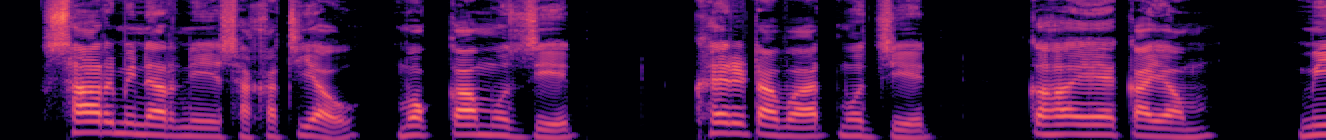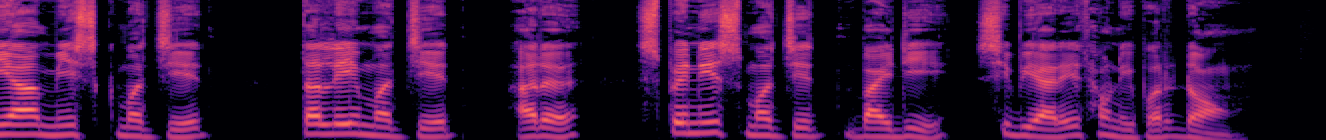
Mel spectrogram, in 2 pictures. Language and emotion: Bodo, neutral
